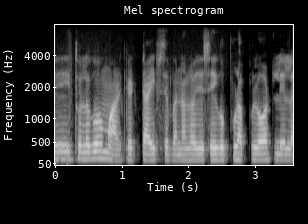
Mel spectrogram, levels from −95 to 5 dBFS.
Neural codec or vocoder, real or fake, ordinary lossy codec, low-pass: none; real; none; 7.2 kHz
